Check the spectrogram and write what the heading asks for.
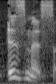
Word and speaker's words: isthmus: An isthmus, okay? It's a word you say with a lisp. It's spelled I-S-T-H-M-U-S, isthmus.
